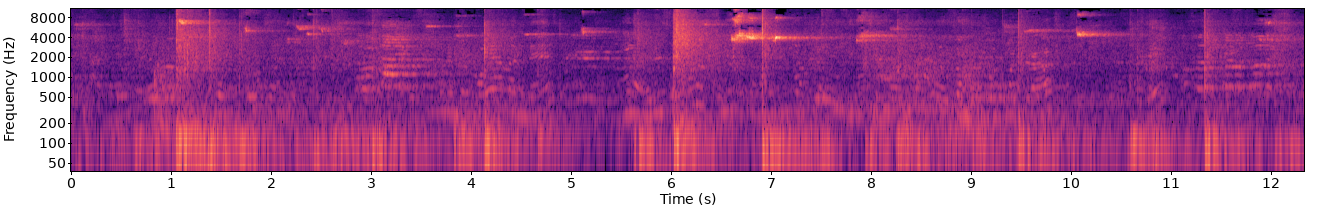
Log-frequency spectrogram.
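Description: Volleyballs thump on the court and bounce.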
